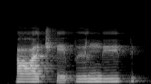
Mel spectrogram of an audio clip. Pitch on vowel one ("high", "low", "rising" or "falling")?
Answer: high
